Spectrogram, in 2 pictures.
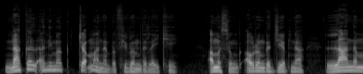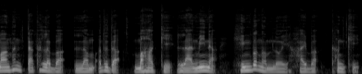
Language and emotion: Manipuri, neutral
